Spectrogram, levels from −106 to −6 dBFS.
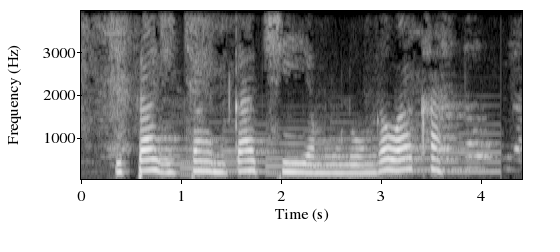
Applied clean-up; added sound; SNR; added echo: none; Piano; 16 dB; none.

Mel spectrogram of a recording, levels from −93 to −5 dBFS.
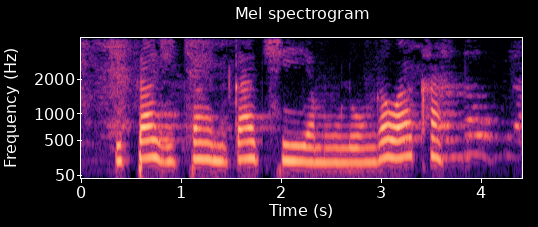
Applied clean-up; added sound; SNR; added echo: none; none; none; none.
